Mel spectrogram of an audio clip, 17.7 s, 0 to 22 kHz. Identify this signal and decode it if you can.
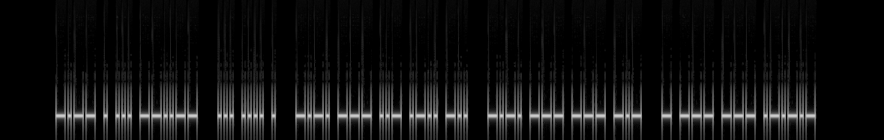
Morse code, heard as a keyed tone, about 19 wpm, 700 Hz. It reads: YES, SHE COULD COOK TOO.
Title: Sentences from Top 700 Words 20wpm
